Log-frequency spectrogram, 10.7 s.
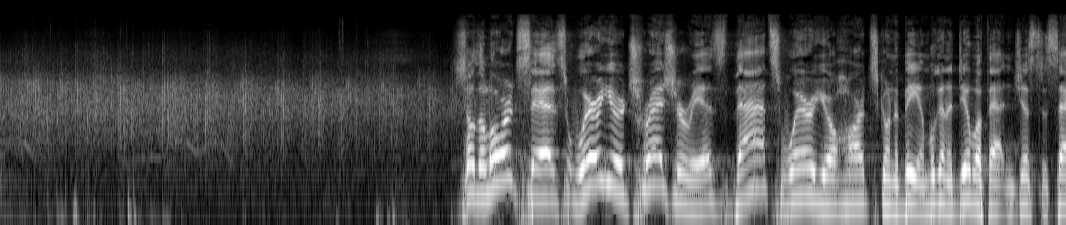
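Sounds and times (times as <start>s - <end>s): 
audience clapping hands: 0.0s - 5.5s
speech: 4.6s - 10.6s.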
